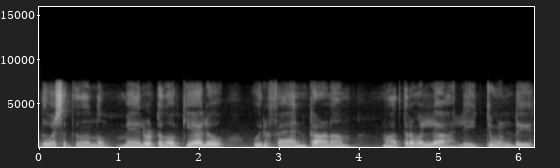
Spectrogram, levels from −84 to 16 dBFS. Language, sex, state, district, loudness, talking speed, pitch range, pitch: Malayalam, male, Kerala, Kasaragod, -17 LUFS, 105 wpm, 140-185 Hz, 155 Hz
